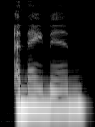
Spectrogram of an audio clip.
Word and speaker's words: Anaïs Nin: Is it Anaïs Nin. Yes. Am I saying that right? Yes, you I, are.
